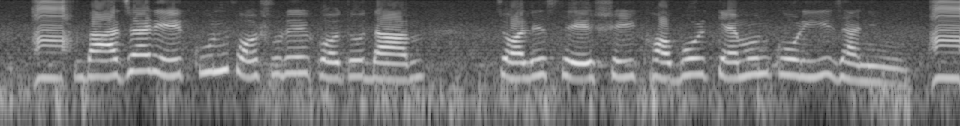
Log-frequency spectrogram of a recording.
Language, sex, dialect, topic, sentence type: Bengali, female, Rajbangshi, agriculture, question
